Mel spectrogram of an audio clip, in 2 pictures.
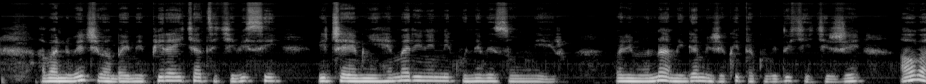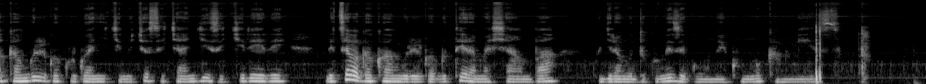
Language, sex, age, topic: Kinyarwanda, female, 25-35, education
